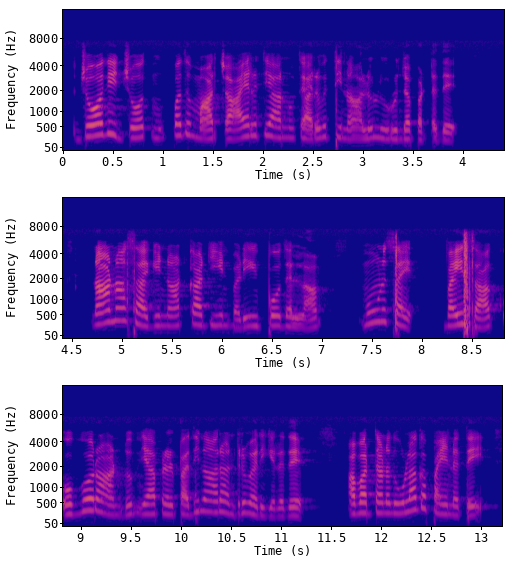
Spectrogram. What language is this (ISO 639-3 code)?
tam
